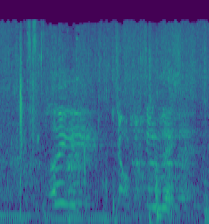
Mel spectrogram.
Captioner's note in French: Voix lointaine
